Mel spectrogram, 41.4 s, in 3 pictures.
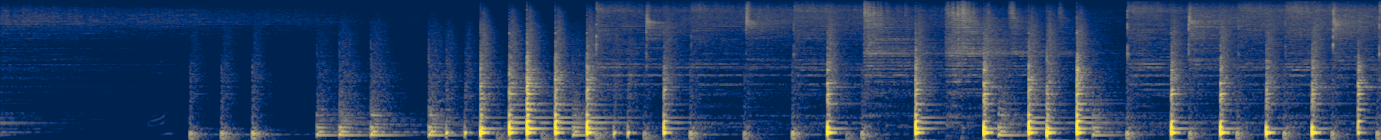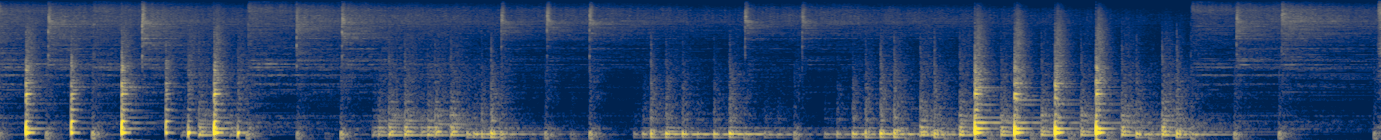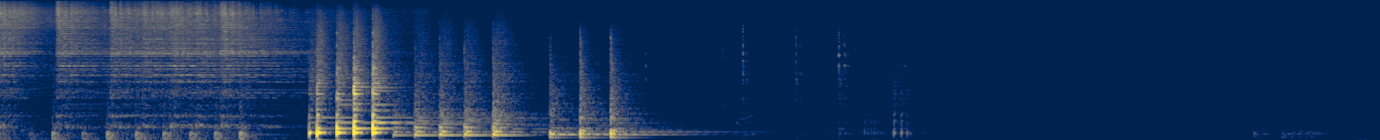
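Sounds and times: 
snare drum: 1.9s - 34.4s.

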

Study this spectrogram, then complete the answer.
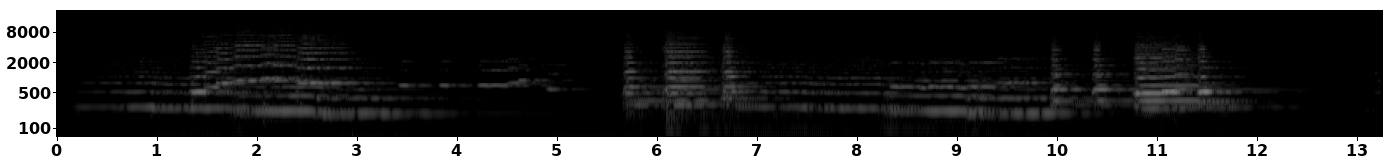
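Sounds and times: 
violin solo: 0.6s - 3.6s, 5.7s - 12.0s.

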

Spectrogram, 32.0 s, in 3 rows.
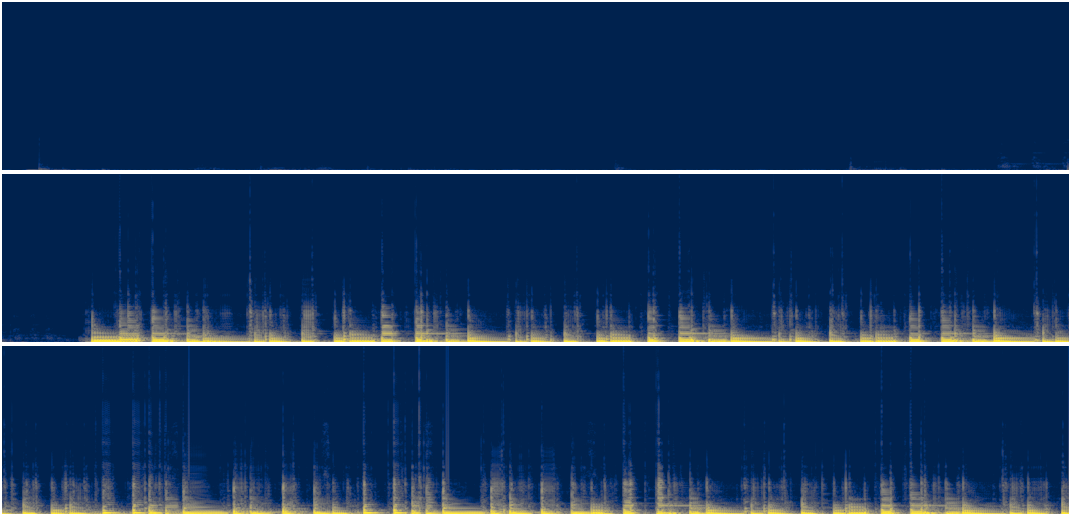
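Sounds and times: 
bass guitar recorded by direct input: 11.5s - 31.9s.

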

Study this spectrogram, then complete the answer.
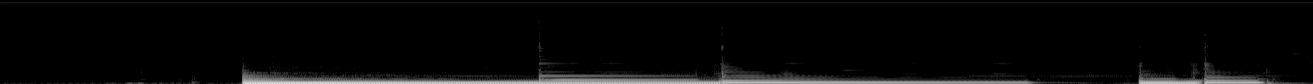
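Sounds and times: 
bass guitar C note through DI: 2.4s - 10.7s, 11.3s - 12.9s.

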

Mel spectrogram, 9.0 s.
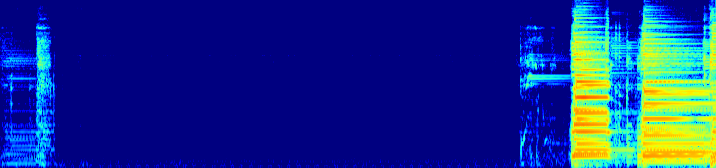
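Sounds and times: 
electric guitar recorded with Royer microphone: 6.6s - 8.9s.

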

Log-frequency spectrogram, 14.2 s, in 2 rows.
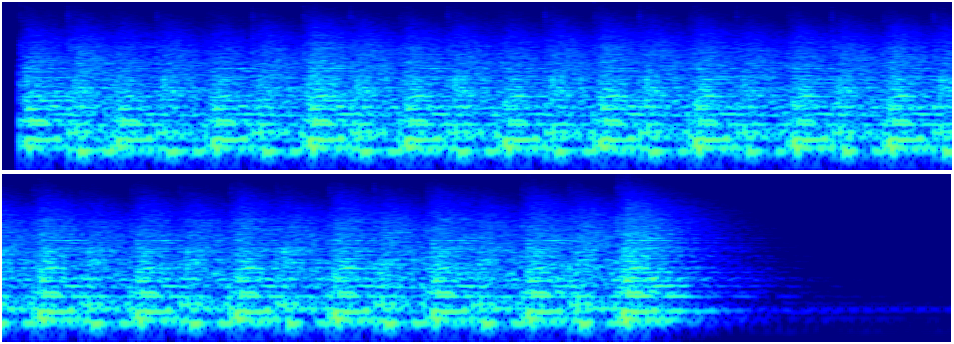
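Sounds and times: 
timpani: 0.1s - 12.8s.

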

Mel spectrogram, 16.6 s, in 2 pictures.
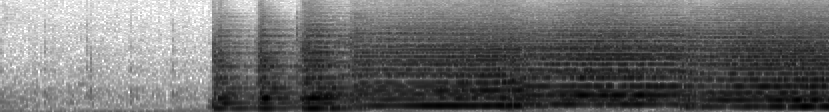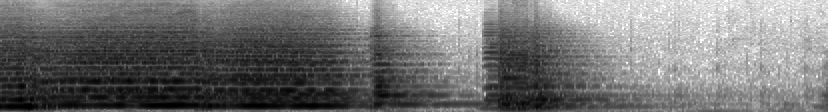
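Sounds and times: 
cellos playing: 2.2s - 12.4s, 13.1s - 14.0s.

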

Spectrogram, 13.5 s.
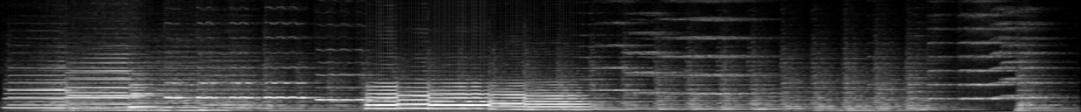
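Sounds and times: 
bassoon: 0.0s - 3.7s, 4.5s - 7.6s.

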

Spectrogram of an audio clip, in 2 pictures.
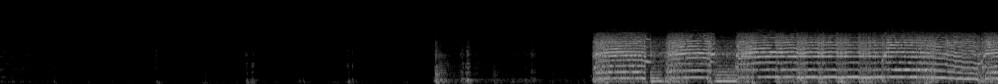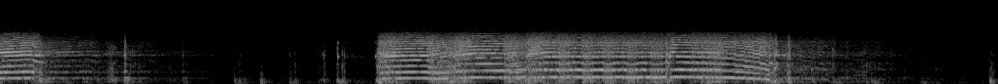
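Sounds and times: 
guitar solo: 5.9s - 11.6s, 13.8s - 18.9s.

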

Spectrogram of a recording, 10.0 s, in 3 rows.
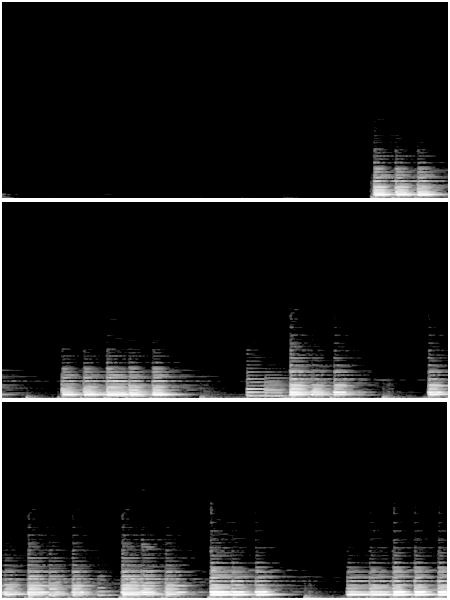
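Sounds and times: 
piano: 2.8s - 10.0s.

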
